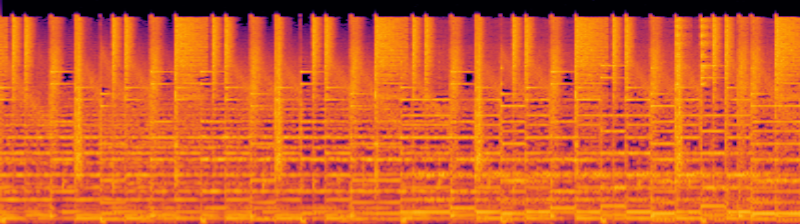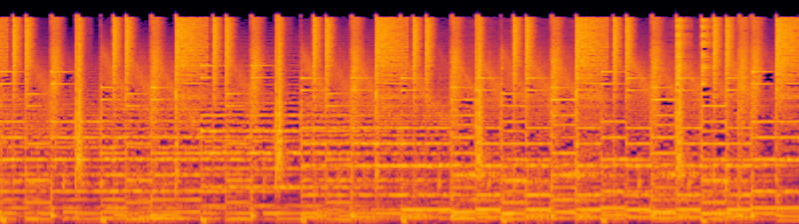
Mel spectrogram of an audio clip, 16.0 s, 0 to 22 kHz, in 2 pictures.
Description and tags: made in ableton live 9 lite
- vst plugins : Alchemy, Strings, Sonatina Choir 1&2, Organ9p, Microorg - Many are free VST Instruments from vstplanet !
you may also alter/reverse/adjust whatever in any editor
gameloop game music loop games organ sound melody tune synth happy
